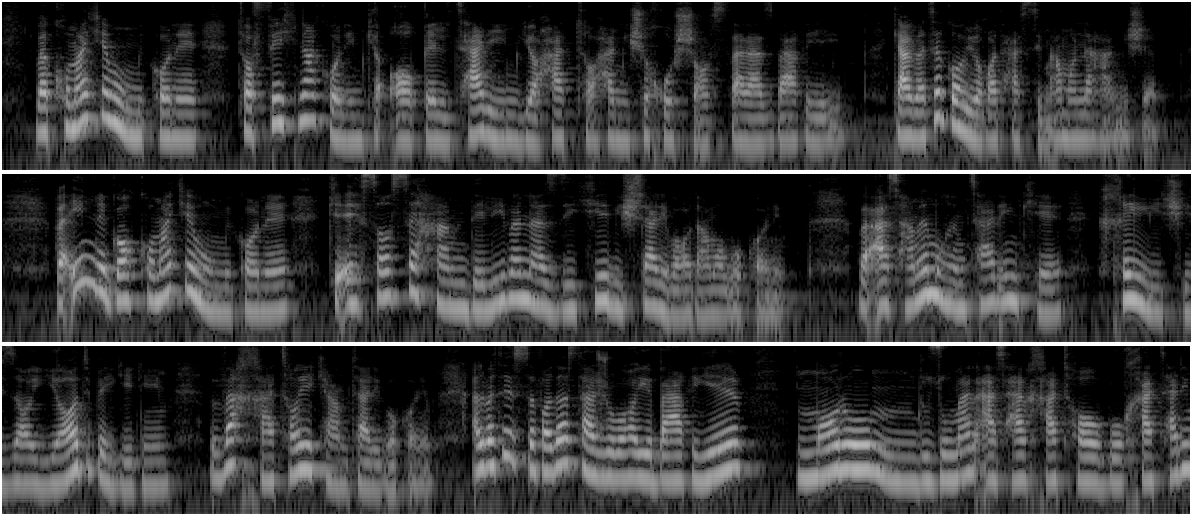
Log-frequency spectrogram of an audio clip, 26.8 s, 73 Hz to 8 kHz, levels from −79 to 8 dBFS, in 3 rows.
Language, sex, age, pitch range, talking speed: Persian, female, 30-49, 170-240 Hz, 140 wpm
